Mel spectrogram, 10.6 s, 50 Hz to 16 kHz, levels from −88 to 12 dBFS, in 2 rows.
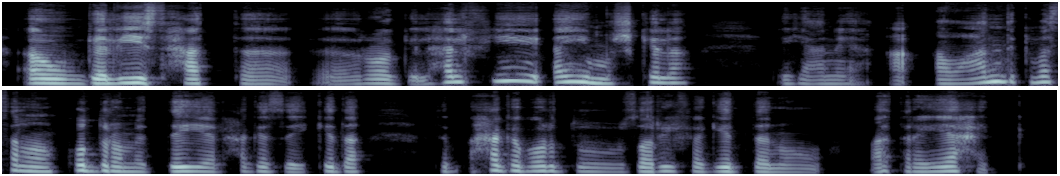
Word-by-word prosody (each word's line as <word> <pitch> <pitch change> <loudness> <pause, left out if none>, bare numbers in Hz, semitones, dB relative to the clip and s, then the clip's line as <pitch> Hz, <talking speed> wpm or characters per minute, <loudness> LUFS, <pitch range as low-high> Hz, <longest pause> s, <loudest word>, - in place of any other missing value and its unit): أو 185 -2 +7
جليس 190 +3 +7
حتّى 180 -1 -1 0.3
آآ 150 +2 -14
راجل؟ 165 -5 -4
هل 235 +1 +2
في 280 -2 +1
أي 245 0 +6
مشكلة؟ 205 +2 -1 0.6
يعني 165 0 -13 0.2
ع - - -3 0.2
أو 170 0 -6
عندِك 230 +4 +2
مثلًا 225 -6 -1
قُدرة 210 -3 +2
مادّية 180 +1 +1
لحاجة 185 +3 -11
زي 160 -4 -9
كده، 170 0 -5 0.4
تبقى 185 +1 -13
حاجة 220 -2 +3
برضه 180 -4 -5
ظريفة 180 +2 -4
جدًا 160 -4 -4 0.3
وهتريّحِك؟ 180 -8 -4
185 Hz, 140 wpm, -22 LUFS, 170-205 Hz, 0.6 s, أو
